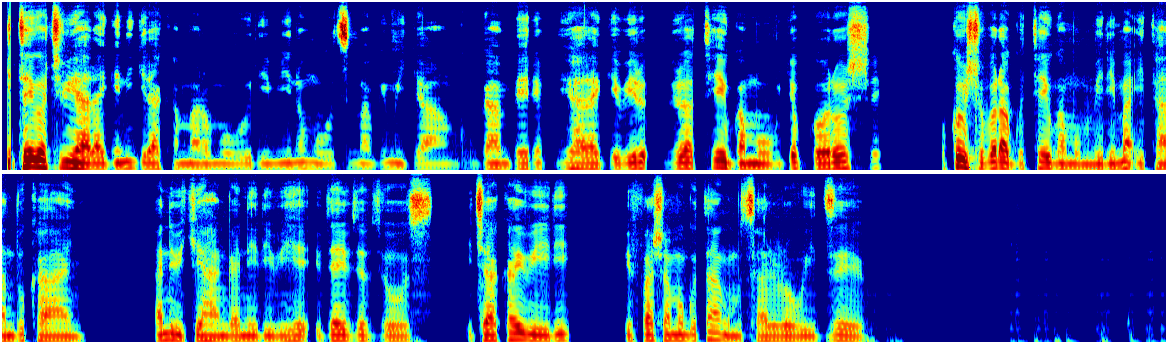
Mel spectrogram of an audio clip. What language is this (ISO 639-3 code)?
run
